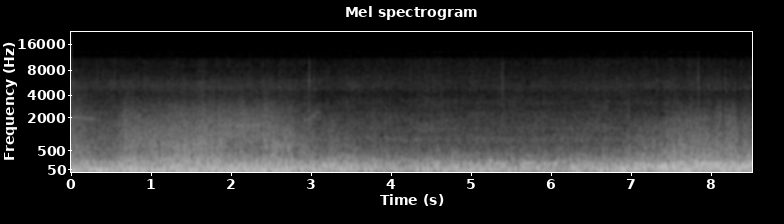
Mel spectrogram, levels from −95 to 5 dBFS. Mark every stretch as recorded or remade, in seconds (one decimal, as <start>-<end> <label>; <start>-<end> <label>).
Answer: 0.0-1.6 recorded; 1.6-3.0 remade; 3.0-8.5 recorded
